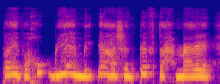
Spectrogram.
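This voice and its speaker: A woman's voice: high-pitched, very fast, warm tone, natural voice. Woman doing a sneaky Egyptian schoolboy.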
